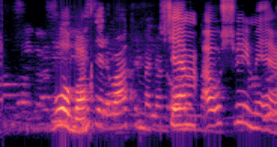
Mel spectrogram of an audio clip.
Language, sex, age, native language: Icelandic, female, 10, Icelandic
